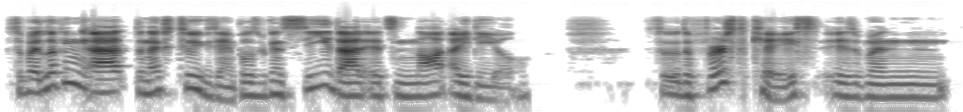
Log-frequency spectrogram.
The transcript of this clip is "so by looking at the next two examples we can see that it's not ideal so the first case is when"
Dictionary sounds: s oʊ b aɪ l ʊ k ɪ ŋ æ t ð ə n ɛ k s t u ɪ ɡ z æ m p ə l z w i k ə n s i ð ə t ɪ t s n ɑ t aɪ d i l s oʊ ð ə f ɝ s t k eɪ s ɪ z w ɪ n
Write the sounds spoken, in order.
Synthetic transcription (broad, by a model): s oʊ b aɪ l ʊ k ɪ ŋ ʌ t ð ə n ɛ k s t u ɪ ɡ z æ m p l z w i k ə n s i ð ə t ɪ t s n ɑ t aɪ d i l s oʊ ð ə f ɝ s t k eɪ s ɪ z w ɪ n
